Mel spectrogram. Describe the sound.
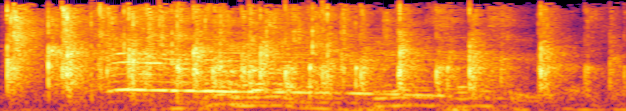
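A crowd claps steadily for about three seconds, a dense patter of hands with voices cheering and calling out underneath, ending in a few last scattered claps.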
